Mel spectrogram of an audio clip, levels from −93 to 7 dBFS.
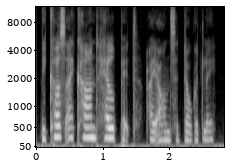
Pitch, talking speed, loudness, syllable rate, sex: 215 Hz, 170 wpm, -17 LUFS, 5.7 syllables/s, female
